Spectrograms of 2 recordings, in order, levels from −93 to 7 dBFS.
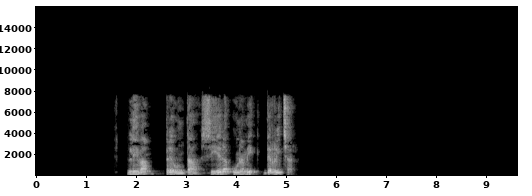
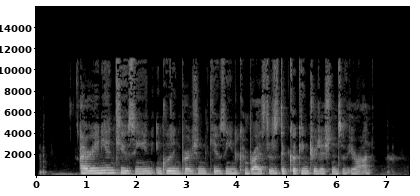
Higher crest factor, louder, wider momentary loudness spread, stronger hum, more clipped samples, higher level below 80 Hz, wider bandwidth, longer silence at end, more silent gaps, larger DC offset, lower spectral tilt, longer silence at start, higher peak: first, 22 dB vs 16 dB; first, -24 LUFS vs -27 LUFS; second, 6 LU vs 9 LU; neither; neither; second, -70 dBFS vs -60 dBFS; second, 8 kHz vs 11.5 kHz; first, 4.5 s vs 0.8 s; neither; neither; second, -4 dB/octave vs -5.5 dB/octave; first, 1.8 s vs 0.05 s; first, -8 dBFS vs -12 dBFS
